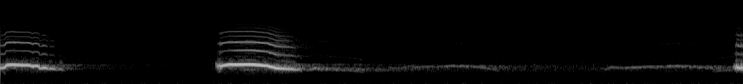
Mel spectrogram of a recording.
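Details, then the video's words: Tawny owl hooting at night near houses: clear, hollow hoots that sag slightly in pitch, each under a second, spaced about two seconds apart over a faint steady whistling tone. "Il verso dell'allocco. Tawny owl"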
